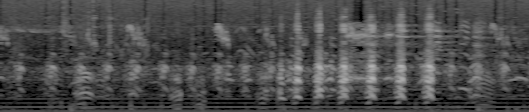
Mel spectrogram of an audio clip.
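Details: Canada geese honking in a flock, scattered nasal honks building to a fast, loud burst of overlapping honks about four per second near the end, with a steady low hum underneath.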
